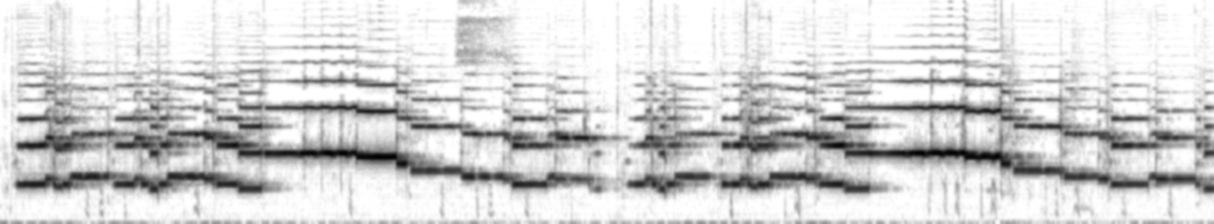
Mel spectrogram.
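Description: Solo oboe playing a quick melodic passage of short notes, twice in much the same shape, with a short breath about six seconds in.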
